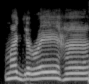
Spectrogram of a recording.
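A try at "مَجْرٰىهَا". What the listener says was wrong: Nah, jangan re, majreha, tipis.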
